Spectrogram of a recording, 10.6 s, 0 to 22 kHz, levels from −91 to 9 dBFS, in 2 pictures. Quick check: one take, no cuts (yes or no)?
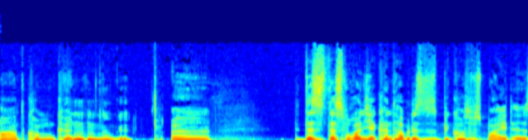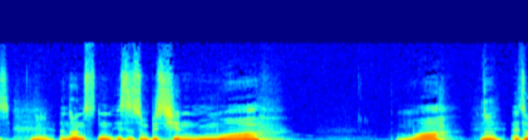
yes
